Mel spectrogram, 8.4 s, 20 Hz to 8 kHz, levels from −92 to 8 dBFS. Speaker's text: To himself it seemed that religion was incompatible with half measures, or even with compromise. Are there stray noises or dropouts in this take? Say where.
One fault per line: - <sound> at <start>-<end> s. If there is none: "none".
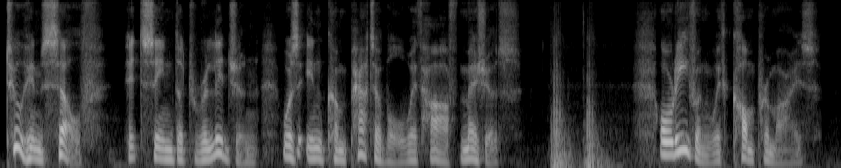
- thud at 5.5-6.3 s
